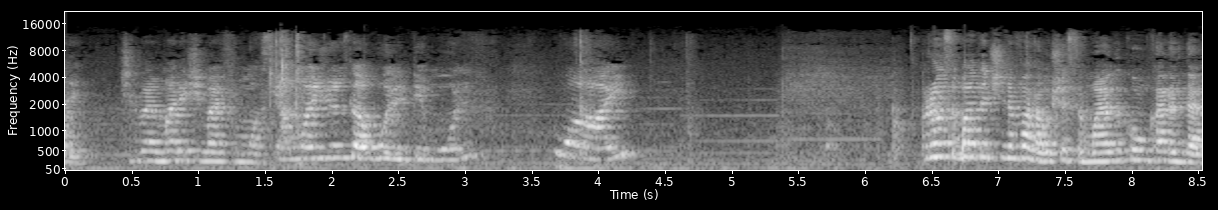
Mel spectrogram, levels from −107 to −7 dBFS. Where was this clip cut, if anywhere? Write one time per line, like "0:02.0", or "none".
0:01.6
